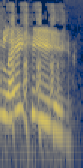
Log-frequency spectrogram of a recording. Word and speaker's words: Leahy: And I always say, Orale Hee Hoo, Susan Leahy.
